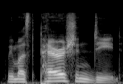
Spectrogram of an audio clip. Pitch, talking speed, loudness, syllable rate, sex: 115 Hz, 195 wpm, -17 LUFS, 5.5 syllables/s, male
